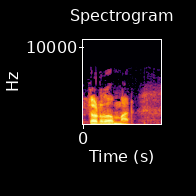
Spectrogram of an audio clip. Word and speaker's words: Tordomar: La había pronunciado yo mal con el acento en la última. Y es Tordomar.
